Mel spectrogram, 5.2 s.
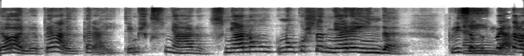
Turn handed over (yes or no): no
